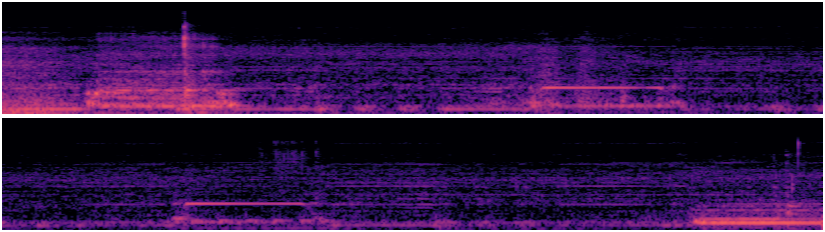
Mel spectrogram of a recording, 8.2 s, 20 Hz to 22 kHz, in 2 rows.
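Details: 3D printer Y-axis plastic Drylin slide bushings after about 800 hours of print time: short bursts of buzzy, rattling whine on each quick move, quiet between; the bushings are noisy at speed, being swapped back to factory linear bearings.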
